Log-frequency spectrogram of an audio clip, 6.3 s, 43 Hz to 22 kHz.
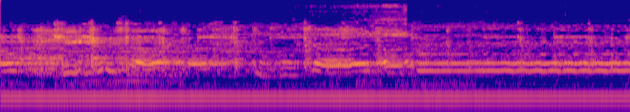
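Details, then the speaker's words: Universal home theatre with TDA2030 IC bass circuit: music thin and tinny, treble playing on both sides but no bass at all, steady low hum underneath; bass stage dead. "मैं इसमें बस बिल्कुल नहीं आ रहा है और हम इन की आवाज आ रही है आपको सुनाई दे रहा होगा"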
